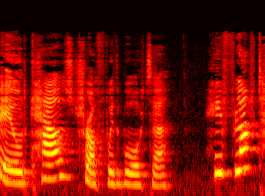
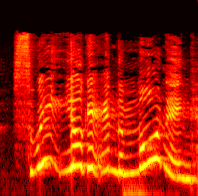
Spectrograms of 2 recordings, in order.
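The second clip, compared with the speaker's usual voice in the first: high pained cow exclamation; high cow outcry; bellowing cow; 9 semitones higher, 3 dB louder than usual. A narrator's reading. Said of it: "Cow bellowed".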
